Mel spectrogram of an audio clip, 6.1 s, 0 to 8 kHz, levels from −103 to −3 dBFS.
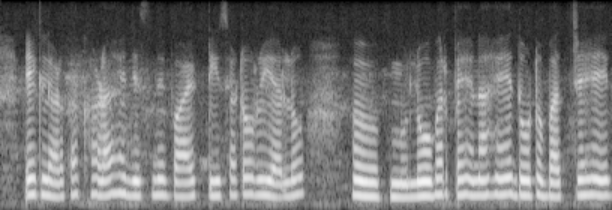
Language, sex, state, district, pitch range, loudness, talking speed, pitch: Hindi, female, Jharkhand, Jamtara, 205-225 Hz, -16 LUFS, 165 wpm, 215 Hz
